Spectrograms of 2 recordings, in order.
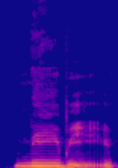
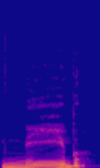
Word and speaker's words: Nabe: nabe while we're here a note about my last name no one ever pronounces it correctly on the first try and I really do not care it doesn't follow English grammar rules so why would they mostly we get neeb following that good old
